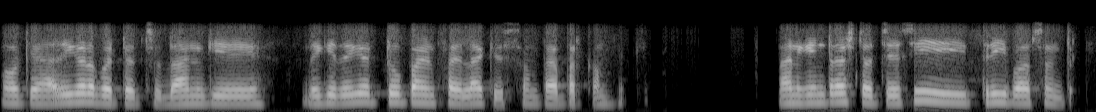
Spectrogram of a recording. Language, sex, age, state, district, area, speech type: Telugu, male, 18-30, Andhra Pradesh, Annamaya, rural, conversation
